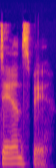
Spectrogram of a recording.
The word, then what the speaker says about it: Dansby: a z instead okay like the great Dansby that's right as opposed to The Great Gatsby and then uh out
